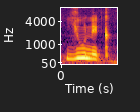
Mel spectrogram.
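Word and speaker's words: unique: एंड यहां पर यूनिक। इसे पढ़ते हैं यूनिक। लेकिन इसको हम बोलते क्या हैं? यू से साउंड प्रोनाउंस करते हैं।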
